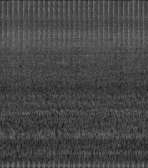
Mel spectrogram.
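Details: Yamaha Freego scooter after a smart-key ignition that wouldn't turn was fixed by repairing the existing SCU (no new parts): steady, even low putter at about three pulses a second, no misses or knocks; clean normal idle.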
